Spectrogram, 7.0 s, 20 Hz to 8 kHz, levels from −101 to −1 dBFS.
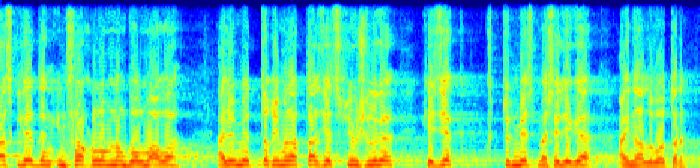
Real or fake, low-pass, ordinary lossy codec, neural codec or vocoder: real; none; none; none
